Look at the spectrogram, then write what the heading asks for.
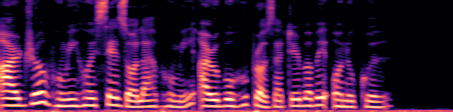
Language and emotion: Assamese, neutral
